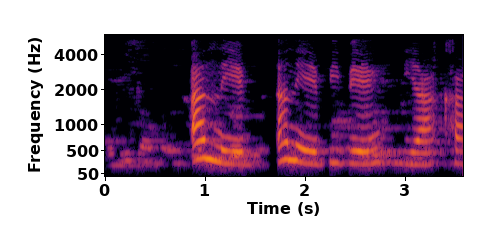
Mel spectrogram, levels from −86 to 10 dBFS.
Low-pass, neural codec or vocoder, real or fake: 5.4 kHz; none; real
